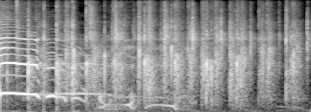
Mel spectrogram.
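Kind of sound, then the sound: crowd, audience applause and clapping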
